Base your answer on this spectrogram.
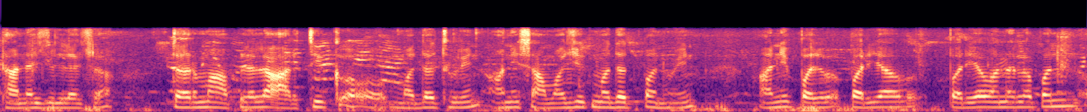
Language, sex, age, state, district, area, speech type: Marathi, male, 18-30, Maharashtra, Thane, urban, spontaneous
